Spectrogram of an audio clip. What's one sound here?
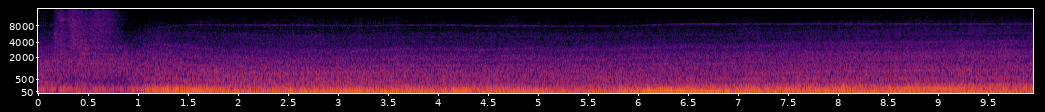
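A heavy truck engine rumbles low and steady.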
